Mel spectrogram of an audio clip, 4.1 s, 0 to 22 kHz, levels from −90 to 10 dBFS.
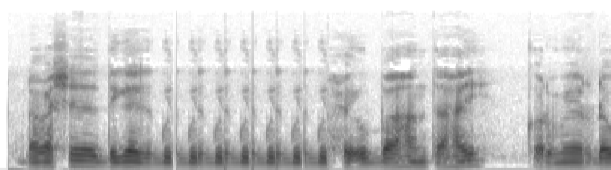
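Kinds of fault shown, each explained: CD stuck on one turn: from 1.14 to 2.18 s the speech catches on a 173 ms slice that plays six times, each pass ending in a brief mute as the laser jumps back a track, the quick, even stutter of a skipping disc, released just before "u baahan".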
